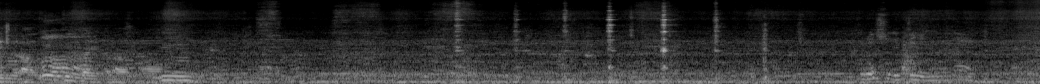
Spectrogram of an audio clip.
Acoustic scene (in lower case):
restaurant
